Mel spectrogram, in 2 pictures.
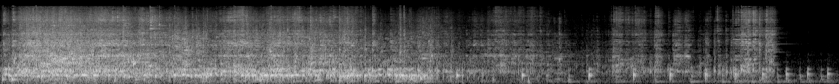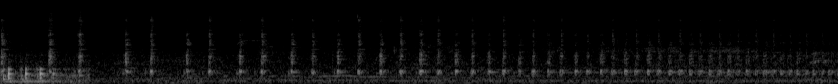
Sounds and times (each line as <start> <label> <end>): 0.0 giant crash 5.8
